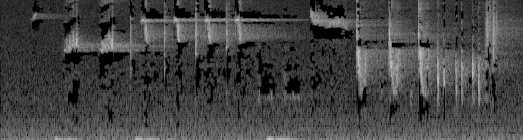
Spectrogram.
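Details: Thrush nightingale in varied song: a thin high whistle, then repeated clear piping notes about twice a second, followed by a jumble of loud sharp clicks and rattles.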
